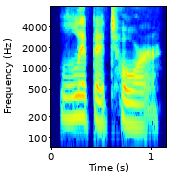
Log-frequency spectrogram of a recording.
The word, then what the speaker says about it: Lipitor: Lipitor has three syllables lip like the lips on your face I which is a short eye sound it is similar to the ey that's in the middle of the word president I and tore like my son tore the wrapping paper off his birthday gifts put all three syllables together and you get lipor emphasize that first syllable lip see if you can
